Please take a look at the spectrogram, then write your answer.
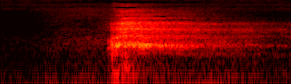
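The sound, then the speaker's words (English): A single drawn-out yawn with a breathy rush of air and a faint voiced tone, then a slow fade. No talking. “If I keep yawning, honestly, I don't know why I'm so tired.”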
